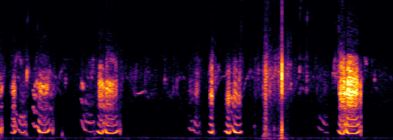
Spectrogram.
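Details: Indian francolin, or teetar, giving rapid grating calls in clustered bursts. Several hoarse, curved notes come in quick runs, with short gaps between groups and a sharp click near the middle.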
